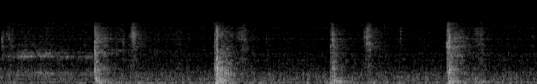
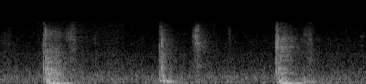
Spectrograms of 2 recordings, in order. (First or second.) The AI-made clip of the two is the first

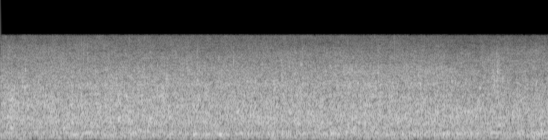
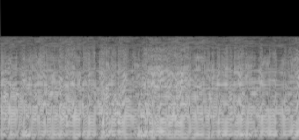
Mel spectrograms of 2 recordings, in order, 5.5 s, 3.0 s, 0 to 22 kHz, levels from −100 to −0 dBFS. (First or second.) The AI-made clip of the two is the second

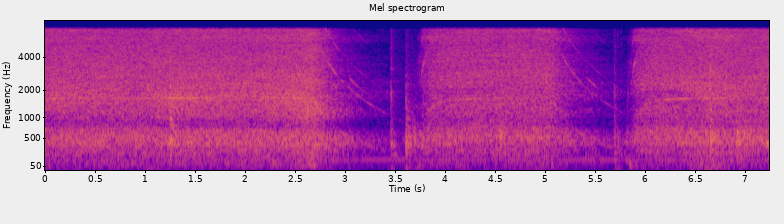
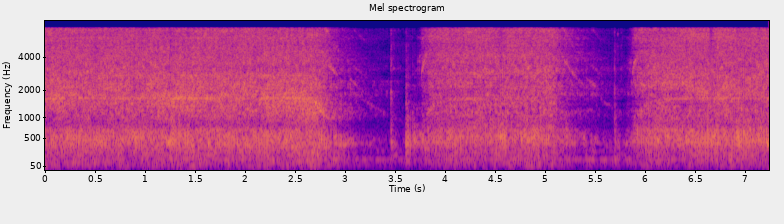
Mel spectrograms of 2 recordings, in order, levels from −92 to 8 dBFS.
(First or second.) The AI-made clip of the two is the second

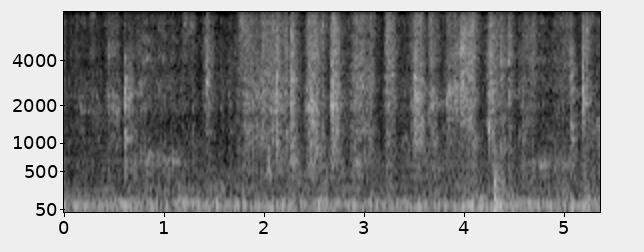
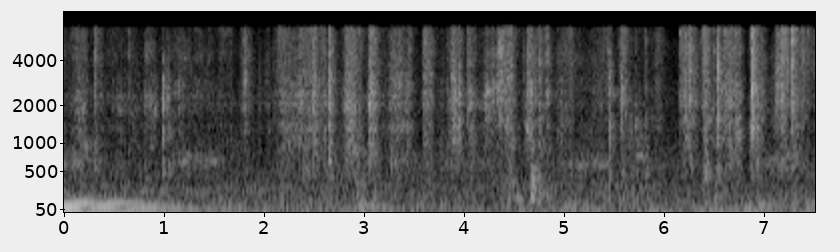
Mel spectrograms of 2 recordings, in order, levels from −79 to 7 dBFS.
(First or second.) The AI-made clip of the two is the first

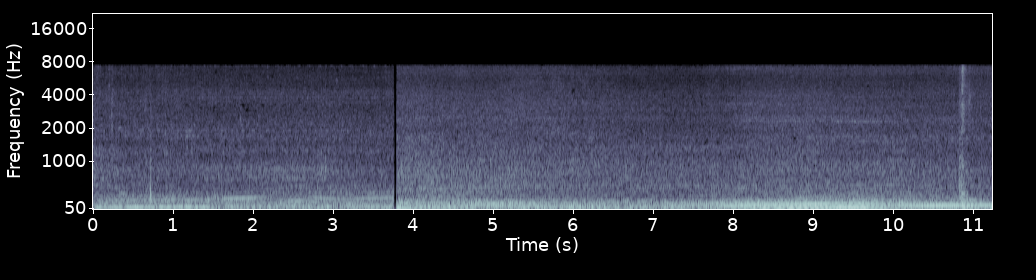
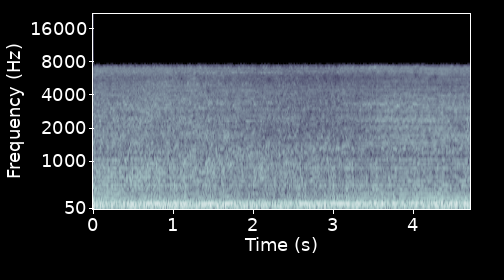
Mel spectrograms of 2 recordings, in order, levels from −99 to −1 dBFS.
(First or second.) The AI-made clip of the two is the second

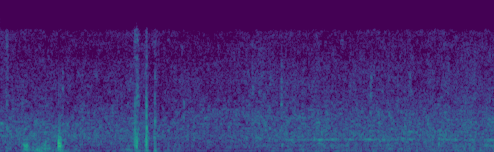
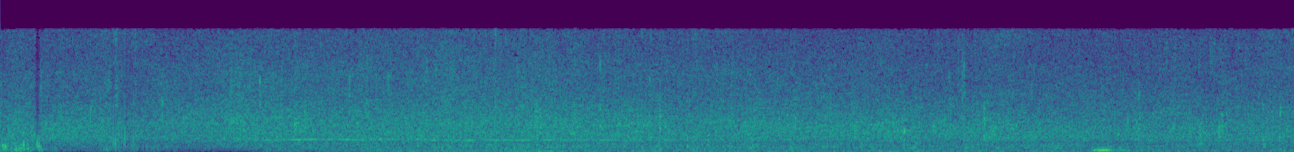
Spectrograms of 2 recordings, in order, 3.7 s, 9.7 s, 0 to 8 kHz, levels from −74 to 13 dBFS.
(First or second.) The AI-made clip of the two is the first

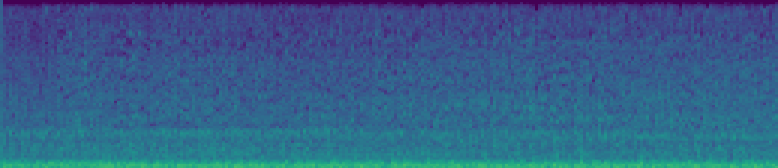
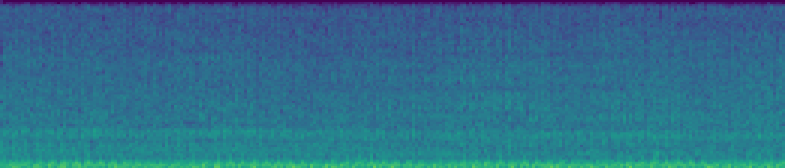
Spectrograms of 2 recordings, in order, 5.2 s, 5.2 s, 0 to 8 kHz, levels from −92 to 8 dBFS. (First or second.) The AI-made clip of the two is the first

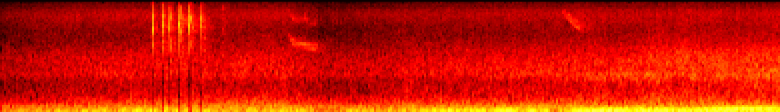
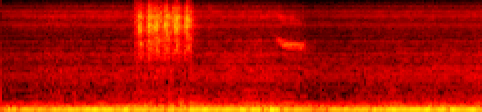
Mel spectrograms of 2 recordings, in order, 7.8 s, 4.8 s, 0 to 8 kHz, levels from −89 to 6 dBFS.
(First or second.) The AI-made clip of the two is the second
